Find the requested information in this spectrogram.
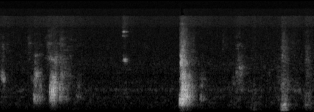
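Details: Indoor pen of blenheim Cavalier King Charles Spaniel puppies, born on New Year's: a cluster of short yaps, then one louder bark midway and a lower gruff bark near the end, with quiet gaps between.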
